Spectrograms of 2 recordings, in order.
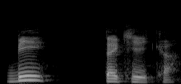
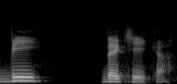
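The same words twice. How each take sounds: First: The r of bir is dropped. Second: The same.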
